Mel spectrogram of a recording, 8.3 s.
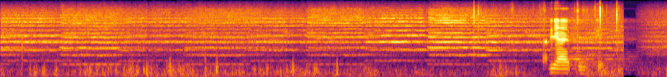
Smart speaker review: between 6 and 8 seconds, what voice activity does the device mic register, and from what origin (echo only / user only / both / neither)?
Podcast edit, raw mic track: user only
